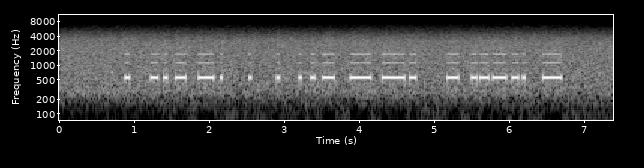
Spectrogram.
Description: Beeps of irregular length, with phone line noise. There is no code.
